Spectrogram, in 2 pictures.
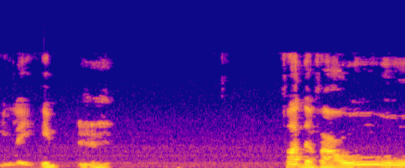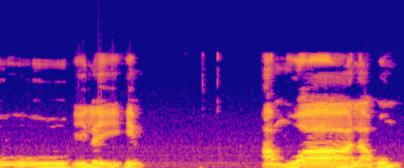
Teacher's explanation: ইলাই, লাই এখানে হারফে লিন, আর হিম এখানে মিম সাকিন এজাহার করবো আমরা, এজাহার স্বভাবিক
